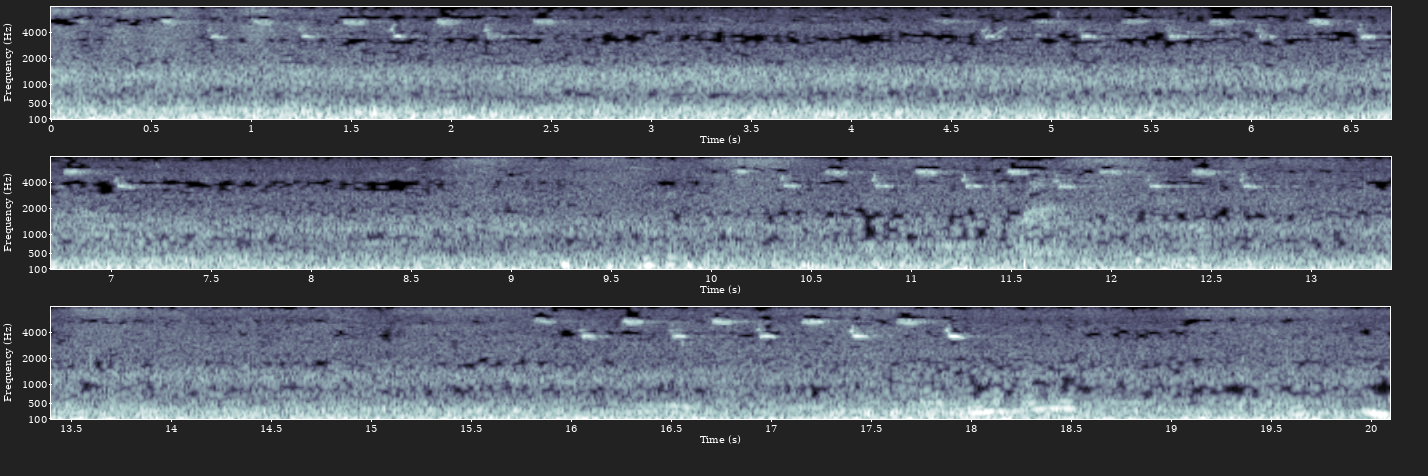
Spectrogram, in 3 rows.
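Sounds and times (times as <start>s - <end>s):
songbird chirping: 0.0s - 3.2s, 4.2s - 7.5s, 9.7s - 13.8s, 15.2s - 18.6s
outdoor background noise: 0.0s - 20.0s.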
